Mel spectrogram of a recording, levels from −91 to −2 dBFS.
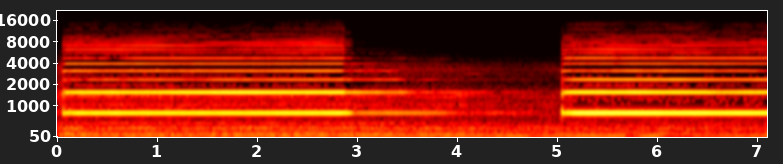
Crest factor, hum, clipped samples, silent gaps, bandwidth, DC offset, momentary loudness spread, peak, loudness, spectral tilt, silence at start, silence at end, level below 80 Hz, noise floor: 10 dB; none; under 0.1%; none; 10.5 kHz; under 0.1%; 15 LU; -10 dBFS; -19 LUFS; -1 dB/octave; 0 s; 0 s; -50 dBFS; -46 dBFS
